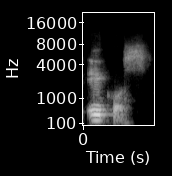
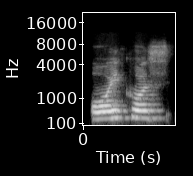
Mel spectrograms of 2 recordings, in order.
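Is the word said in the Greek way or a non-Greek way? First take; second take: Greek; non-Greek. First: The word is said in the Greek way. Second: The word is said in a non-Greek way.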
